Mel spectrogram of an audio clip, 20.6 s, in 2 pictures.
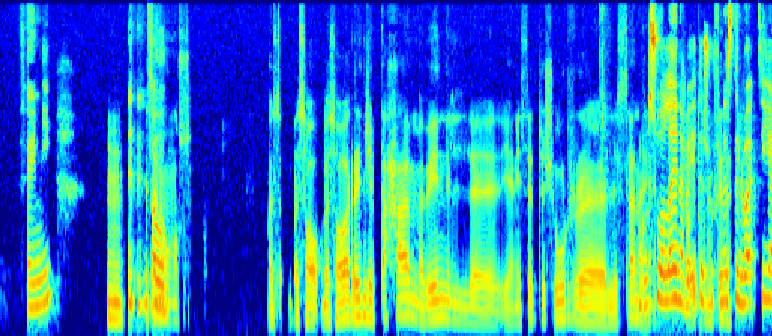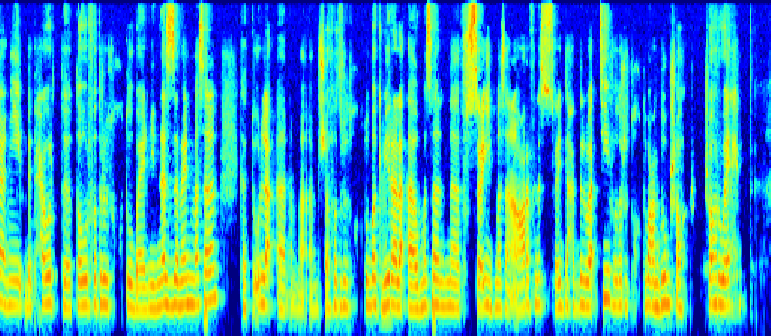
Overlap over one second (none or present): present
